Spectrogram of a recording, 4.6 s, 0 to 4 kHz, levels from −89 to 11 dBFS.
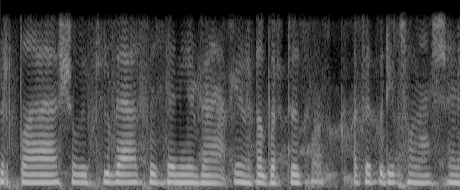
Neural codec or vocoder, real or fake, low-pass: codec, 16 kHz, 1 kbps, FreqCodec, larger model; fake; 3.6 kHz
